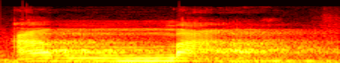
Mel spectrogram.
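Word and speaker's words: عمَّ: Amma manya pendek bacanya amma.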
